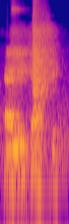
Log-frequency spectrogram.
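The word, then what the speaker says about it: फ़्थैलिक एसिड: अगर COOH के साथ एक COOH और आ जाता है पीए साइलेंट है। पीए को नहीं बोलना है आपको तो ये हो जाएगा थैलिक एसिड।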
